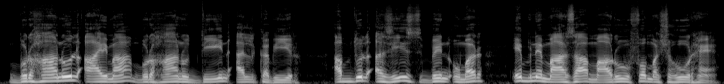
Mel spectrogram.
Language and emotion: Urdu, neutral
